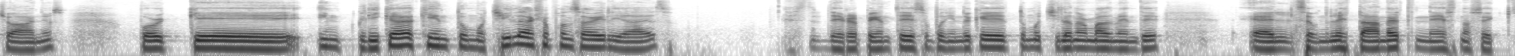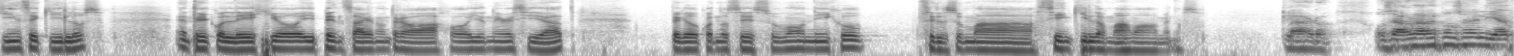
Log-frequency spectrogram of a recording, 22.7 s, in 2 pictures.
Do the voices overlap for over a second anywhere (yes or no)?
no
